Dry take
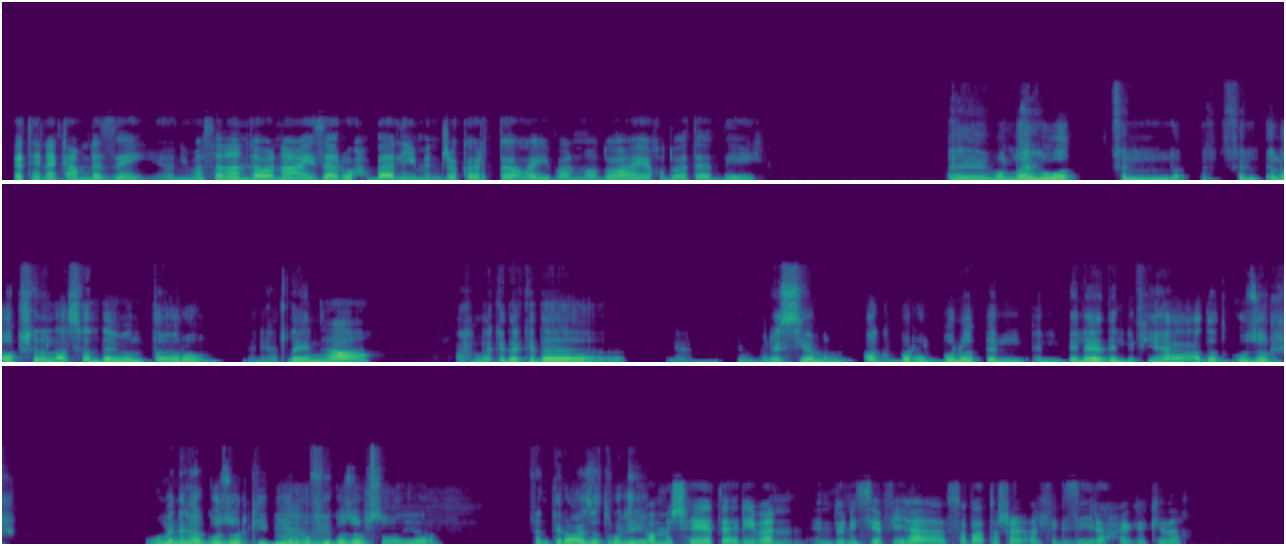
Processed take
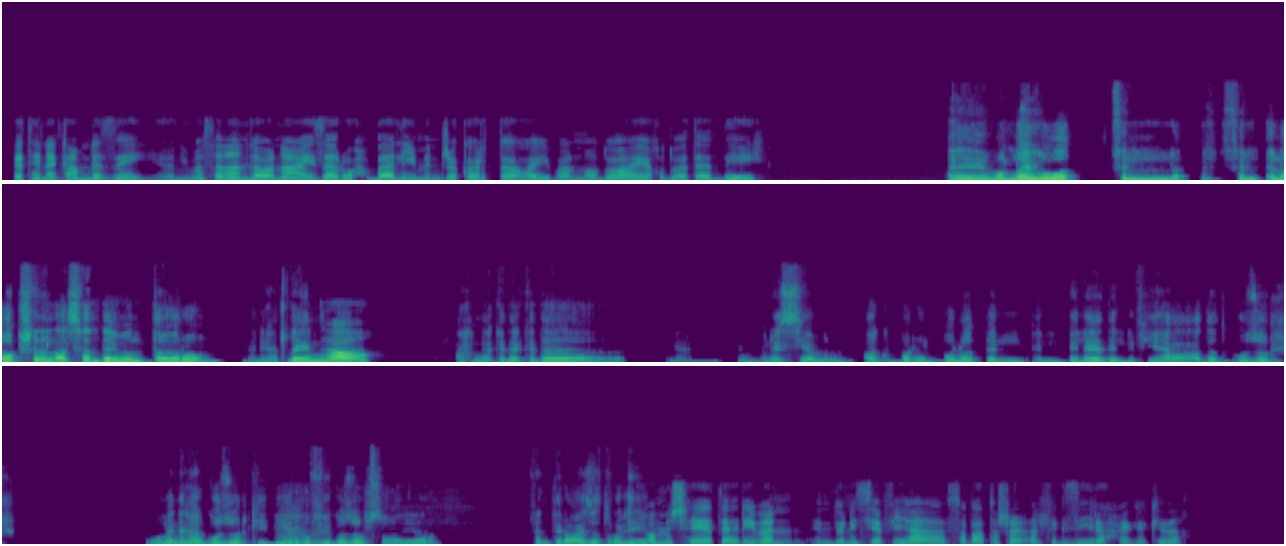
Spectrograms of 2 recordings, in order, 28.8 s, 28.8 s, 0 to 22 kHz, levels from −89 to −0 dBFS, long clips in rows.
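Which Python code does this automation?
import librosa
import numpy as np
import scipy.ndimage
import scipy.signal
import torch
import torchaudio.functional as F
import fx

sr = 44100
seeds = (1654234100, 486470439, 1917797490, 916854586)

y = fx.gain(x, sr, db=fx.line((5.09, -6.0), (5.56, 1.5), (12.29, 1.5), (13.33, -7.0)))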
